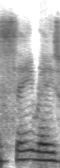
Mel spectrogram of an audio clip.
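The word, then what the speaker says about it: Seres: a representative of the say ray's race s-e-r-e-s it's pronounced as if you phonetically pronounced it s-a-y hyphen r-a-y-s say rays they're the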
